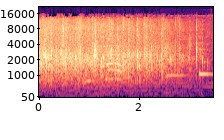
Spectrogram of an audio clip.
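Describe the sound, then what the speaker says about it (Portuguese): A church congregation at a night vigil gives a round of applause to Jesus, steady moderate clapping with voices and brief tones mixed underneath. "Os que podem dar a Jesus uma linda salva de palmas"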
